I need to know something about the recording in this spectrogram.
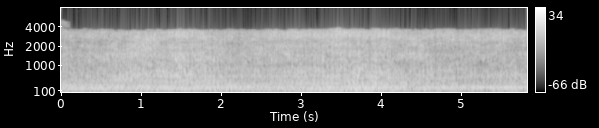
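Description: A propeller airplane engine drones steadily and loudly overhead throughout, a continuous low rumbling hum that holds an even level with no pauses and no voices.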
